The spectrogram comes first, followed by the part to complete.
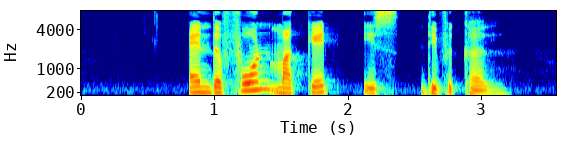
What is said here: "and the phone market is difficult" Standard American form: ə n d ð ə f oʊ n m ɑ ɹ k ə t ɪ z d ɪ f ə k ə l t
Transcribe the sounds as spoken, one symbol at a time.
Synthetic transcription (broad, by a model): ə n d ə f oʊ n m ɑ k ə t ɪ s d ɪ f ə k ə l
